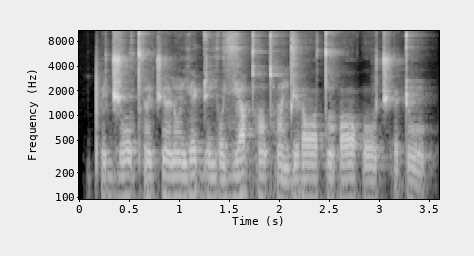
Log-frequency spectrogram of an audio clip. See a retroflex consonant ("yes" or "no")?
yes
